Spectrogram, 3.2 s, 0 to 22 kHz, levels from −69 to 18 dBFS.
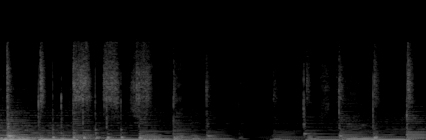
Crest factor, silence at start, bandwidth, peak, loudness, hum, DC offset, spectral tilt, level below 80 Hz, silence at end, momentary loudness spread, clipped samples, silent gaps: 20 dB; 0 s; 16 kHz; -10 dBFS; -31 LUFS; none; under 0.1%; -6 dB/octave; -42 dBFS; 0 s; 19 LU; under 0.1%; none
